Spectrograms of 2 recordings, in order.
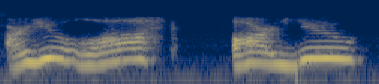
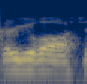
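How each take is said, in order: First: High, drawn-out imitation of a screaming drill sergeant; mock a drill sergeant's scream, stretched out, not at full volume. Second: Said in the usual way. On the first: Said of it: "he's just screaming at me". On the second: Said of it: "he's going off on me".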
